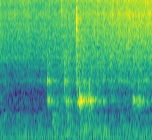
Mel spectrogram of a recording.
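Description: Carrots sautéing in butter in a frying pan, sizzling steadily. The sizzle gets louder about a second in as diced patty pan squash is dropped into the pan, with a couple of light clicks.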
